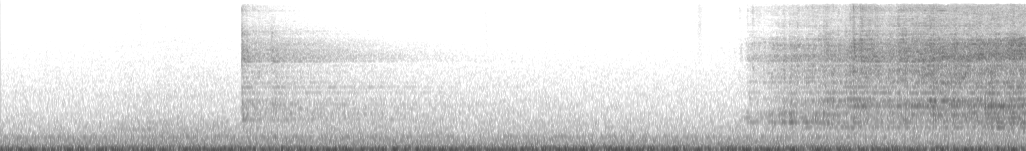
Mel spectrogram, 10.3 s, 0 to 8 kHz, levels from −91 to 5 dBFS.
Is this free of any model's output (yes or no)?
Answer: yes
